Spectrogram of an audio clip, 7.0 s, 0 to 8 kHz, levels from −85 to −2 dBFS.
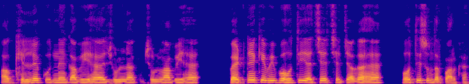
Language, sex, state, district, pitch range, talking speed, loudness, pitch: Hindi, male, Chhattisgarh, Korba, 150-165 Hz, 195 wpm, -21 LUFS, 160 Hz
